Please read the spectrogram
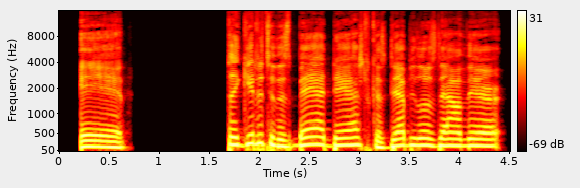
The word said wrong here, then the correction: Nebula: I think it's Debula. – Nebula. – It's Nebula. My bad.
